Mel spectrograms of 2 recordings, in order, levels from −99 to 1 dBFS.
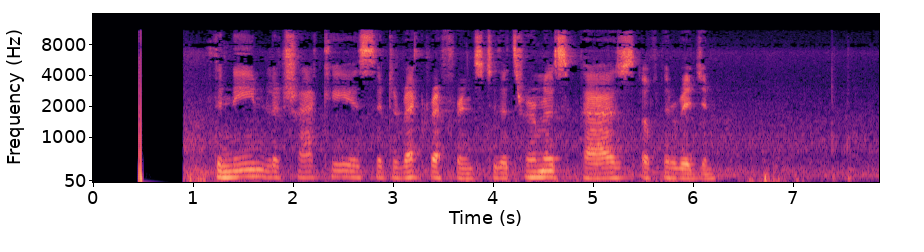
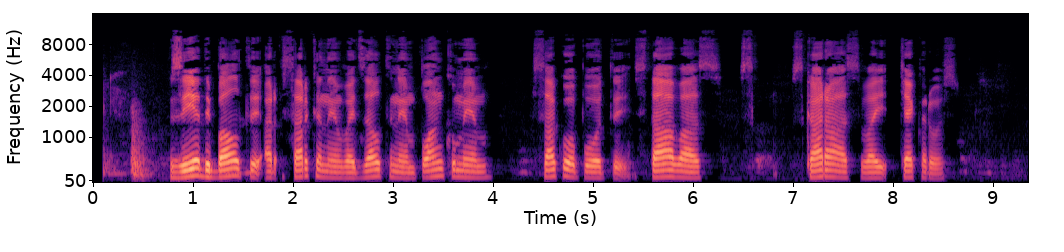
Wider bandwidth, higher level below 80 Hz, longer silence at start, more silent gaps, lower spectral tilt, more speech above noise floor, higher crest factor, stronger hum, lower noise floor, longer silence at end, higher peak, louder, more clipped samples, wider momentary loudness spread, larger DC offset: first, 11.5 kHz vs 10 kHz; first, -44 dBFS vs -74 dBFS; about the same, 0.45 s vs 0.35 s; first, 0.77-0.89 s vs none; second, -3 dB/octave vs -5 dB/octave; second, 21 dB vs 41 dB; about the same, 20 dB vs 20 dB; neither; second, -43 dBFS vs -63 dBFS; second, 0 s vs 0.85 s; about the same, -2 dBFS vs -4 dBFS; about the same, -21 LUFS vs -23 LUFS; neither; first, 19 LU vs 16 LU; neither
